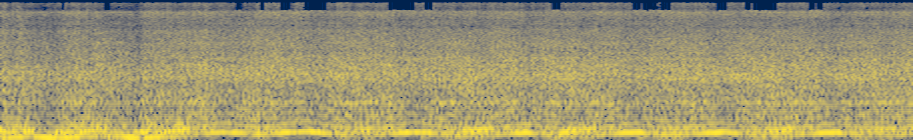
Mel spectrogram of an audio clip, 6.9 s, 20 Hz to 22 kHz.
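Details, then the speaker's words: 1974 Honda CB350 Four, pilot screws set 1.5 turns out. Revs surge and hunt and only hold on full choke; it won't run off choke. Pilot jets are suspected blocked on some or all carbs. The owner says it runs okay once warmed up. "So it's not running at all without choke on. And you can only rev it up when it's on choke, so pretty sure the carbs are blocked. Pilot jets are probably blocked on a couple of carbs, maybe all of them."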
